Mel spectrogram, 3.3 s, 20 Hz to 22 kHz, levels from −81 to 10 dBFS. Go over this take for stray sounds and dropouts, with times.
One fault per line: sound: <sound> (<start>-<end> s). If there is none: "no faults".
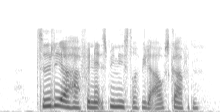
no faults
